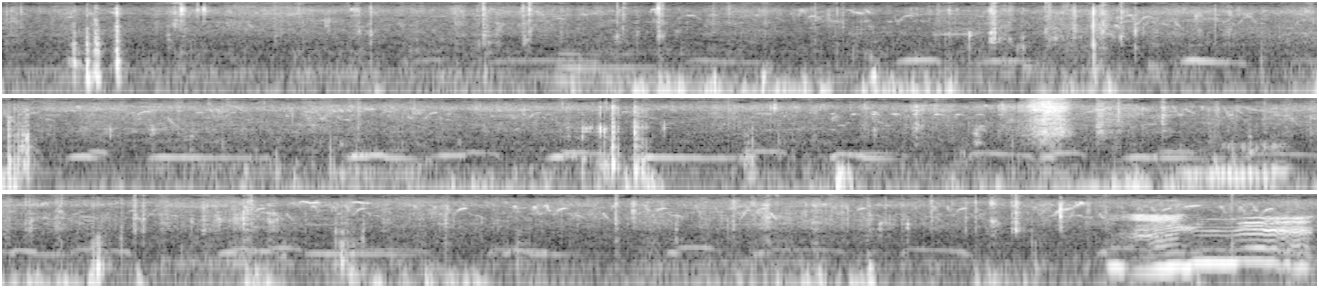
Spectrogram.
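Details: Lambs on a farm, hand-fed because their milk is not enough, give a steady run of short nasal bleats repeated many times over several seconds. A low rumbling and a man's voice are heard in the background.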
